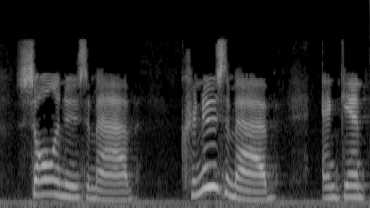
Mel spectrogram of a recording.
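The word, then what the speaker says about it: solanezumab: promising and they are a mouthful let me pronounce these for you so under drugs i have bapineuzumab so lanuza mab kryn uzum ab and Gant in orem ab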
